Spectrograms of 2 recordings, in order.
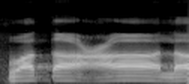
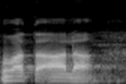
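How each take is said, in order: First: The middle consonant is a throaty ayn. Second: The middle consonant is a glottal stop. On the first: The speaker calls it right. "सही तलफ़्फ़ुज़ ये है" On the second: The speaker calls it wrong. "आइन को हमज़ा पढ़ देते हैं"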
